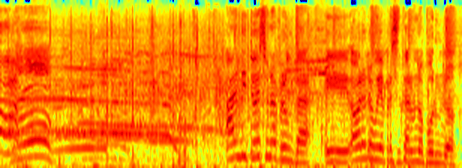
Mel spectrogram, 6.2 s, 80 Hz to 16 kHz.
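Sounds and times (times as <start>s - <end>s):
high whoops: 0.0s - 3.1s
crowd cheering and clapping: 0.0s - 5.4s
speech: 3.0s - 6.1s.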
